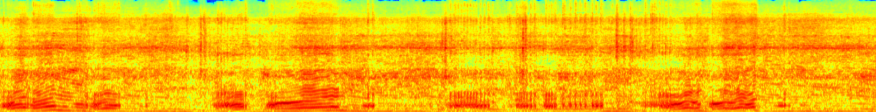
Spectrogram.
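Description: A dirt bike engine revs up and down in bursts, close by.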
